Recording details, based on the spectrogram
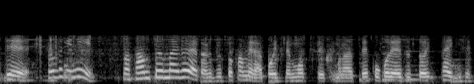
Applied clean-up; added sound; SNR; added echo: neural mask model RNNoise.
